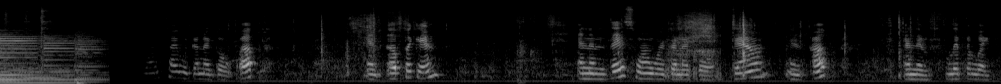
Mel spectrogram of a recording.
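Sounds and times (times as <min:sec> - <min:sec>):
person talking: 0:03.6 - 0:04.5, 0:05.8 - 0:10.0.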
